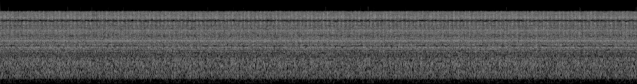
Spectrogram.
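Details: Subaru Outback EJ253 flat-four after rebuild: even steady idle with smooth whir, no knocking or ticking, healthy.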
